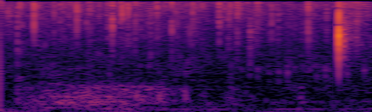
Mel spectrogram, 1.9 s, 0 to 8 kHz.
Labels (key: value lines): label: biophony, growl
recorder: SoundTrap 500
